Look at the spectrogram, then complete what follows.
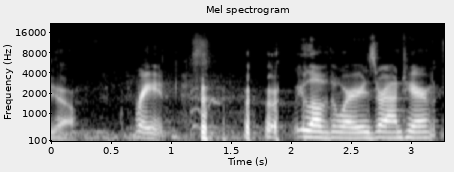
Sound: laugh

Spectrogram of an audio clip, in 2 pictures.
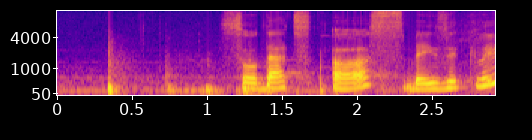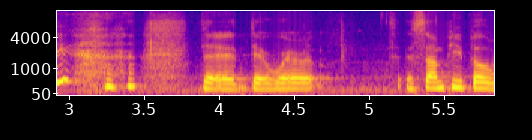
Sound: chuckles

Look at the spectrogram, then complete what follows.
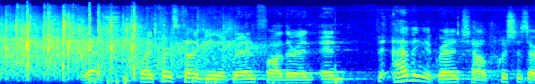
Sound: cheering and Applause

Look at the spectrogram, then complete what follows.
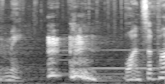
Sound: another ahem

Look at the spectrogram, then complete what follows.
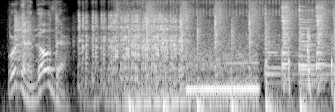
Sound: engine roaring; upbeat music

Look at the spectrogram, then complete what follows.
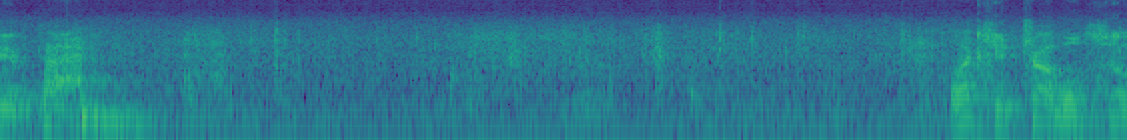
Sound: rustling

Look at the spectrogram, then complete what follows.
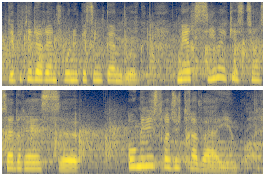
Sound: applause

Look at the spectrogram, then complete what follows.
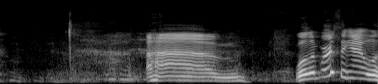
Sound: audience chuckling

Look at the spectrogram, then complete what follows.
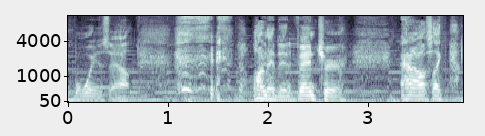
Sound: laughs

